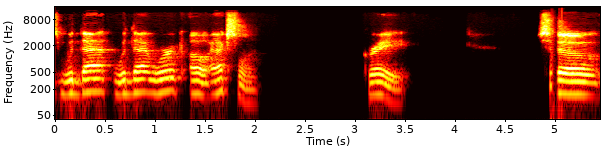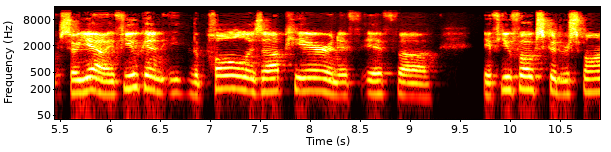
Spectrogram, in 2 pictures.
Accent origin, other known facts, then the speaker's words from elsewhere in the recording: Talent, Oregon, United States; I live in Southern Oregon in the United States, and in fact, you may have seen my hometown of Talent in the news a month ago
